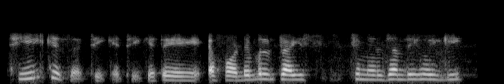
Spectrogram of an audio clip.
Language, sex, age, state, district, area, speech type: Punjabi, female, 30-45, Punjab, Firozpur, urban, conversation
